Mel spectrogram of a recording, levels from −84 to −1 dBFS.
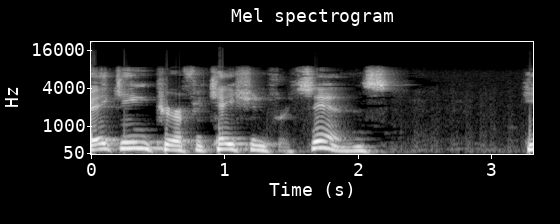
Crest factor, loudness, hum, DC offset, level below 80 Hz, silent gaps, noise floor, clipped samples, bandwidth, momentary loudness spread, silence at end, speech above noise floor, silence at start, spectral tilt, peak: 14 dB; -12 LUFS; none; under 0.1%; -52 dBFS; none; -49 dBFS; under 0.1%; 9.2 kHz; 6 LU; 0 s; 37 dB; 0 s; -5 dB/octave; 0 dBFS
